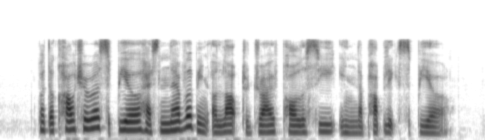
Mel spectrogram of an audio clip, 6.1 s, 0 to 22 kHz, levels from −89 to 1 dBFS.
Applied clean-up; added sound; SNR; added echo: none; none; none; none.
